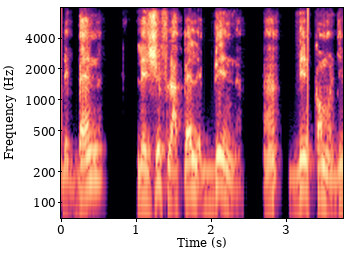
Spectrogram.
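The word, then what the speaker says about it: בן: droite bin Yamin donc le mot fils en hébreu c'est bin mais ça s'écrit ben ça s'écrit Ben et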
